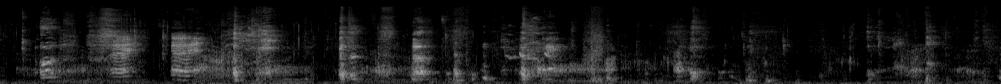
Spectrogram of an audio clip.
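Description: Men's non-speech vocal noises while eating: coughing and gagging sounds mixed with laughter, in quick irregular bursts that thin out over the last few seconds.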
